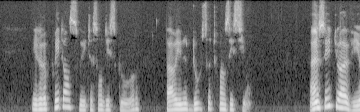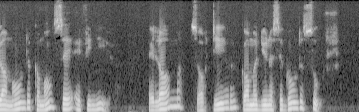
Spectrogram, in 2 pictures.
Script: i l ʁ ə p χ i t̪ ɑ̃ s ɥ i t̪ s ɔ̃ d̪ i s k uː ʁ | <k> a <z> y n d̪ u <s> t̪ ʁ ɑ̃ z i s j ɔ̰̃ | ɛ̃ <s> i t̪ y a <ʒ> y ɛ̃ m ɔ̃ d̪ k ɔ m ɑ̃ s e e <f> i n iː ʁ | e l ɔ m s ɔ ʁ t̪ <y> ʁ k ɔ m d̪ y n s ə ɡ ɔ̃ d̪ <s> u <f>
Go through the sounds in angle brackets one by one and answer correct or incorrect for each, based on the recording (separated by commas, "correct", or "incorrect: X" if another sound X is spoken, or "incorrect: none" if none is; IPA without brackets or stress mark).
incorrect: p, incorrect: ʁ, correct, correct, incorrect: v, correct, incorrect: i, correct, incorrect: ʃ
